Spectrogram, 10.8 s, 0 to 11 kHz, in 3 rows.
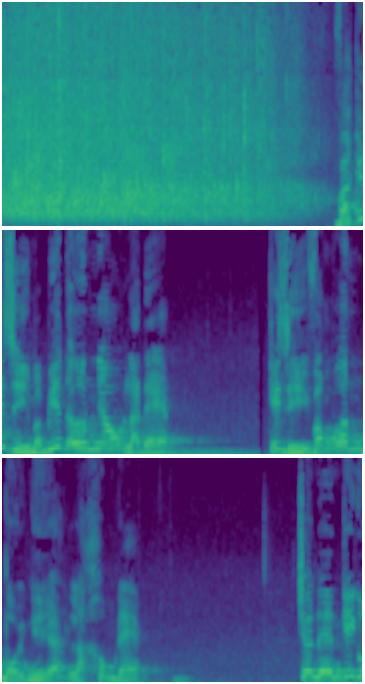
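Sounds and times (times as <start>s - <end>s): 
large audience applauding: 0.0s - 3.3s
speech: 3.3s - 5.4s, 6.3s - 9.1s, 10.2s - 10.8s.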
